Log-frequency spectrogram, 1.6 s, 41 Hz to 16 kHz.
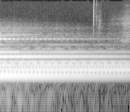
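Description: Electric guitar chord strummed high on the 12th fret, a single sustained, ringing chord decaying gradually, close and moderately quiet, with a faint click of fingers at the end.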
